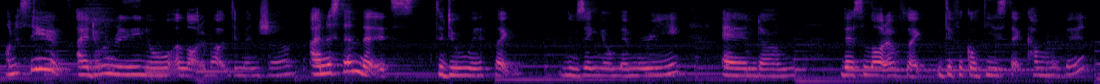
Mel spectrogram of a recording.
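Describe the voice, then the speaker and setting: A woman's voice: a little high, normal speed. A woman, a medical student speaking frankly and easily. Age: 20s. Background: guitar music.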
